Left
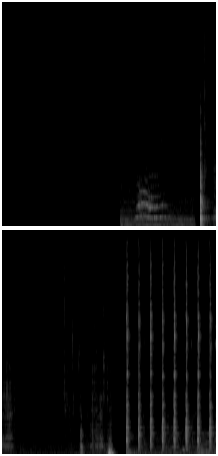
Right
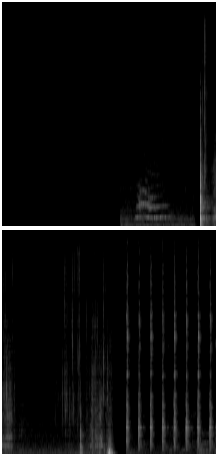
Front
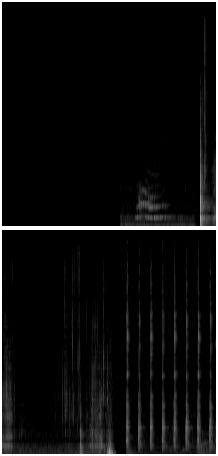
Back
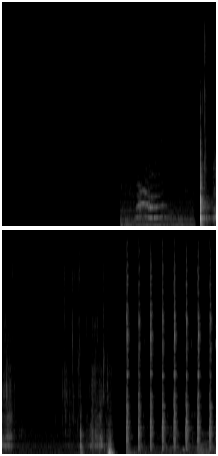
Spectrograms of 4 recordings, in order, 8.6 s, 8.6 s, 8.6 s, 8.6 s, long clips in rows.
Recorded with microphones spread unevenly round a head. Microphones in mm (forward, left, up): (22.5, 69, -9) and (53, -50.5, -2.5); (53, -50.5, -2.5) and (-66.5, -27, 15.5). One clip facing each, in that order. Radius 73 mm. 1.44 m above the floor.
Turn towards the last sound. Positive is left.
turn(degrees=135)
